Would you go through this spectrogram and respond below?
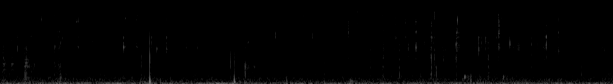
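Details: A cat eating fried egg indoors, close to the microphone: quick clicking bites and smacking chews, two sharper snaps in the first half, with a quiet low room tone behind.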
